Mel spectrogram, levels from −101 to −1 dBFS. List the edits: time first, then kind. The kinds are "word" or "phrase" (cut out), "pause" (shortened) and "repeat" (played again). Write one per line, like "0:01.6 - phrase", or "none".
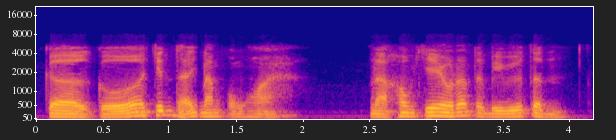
0:01.2 - word
0:02.5 - word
